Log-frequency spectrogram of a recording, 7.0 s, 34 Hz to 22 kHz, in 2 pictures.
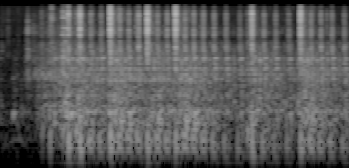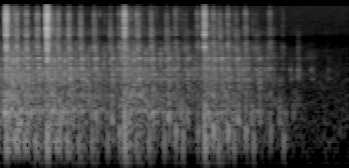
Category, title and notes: Sound effects > Other mechanisms, engines, machines
oilburner sputter
2007 era Briggs & Stratton Quantum 65 starting, sputtering and stalling. Recorded with my phone.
